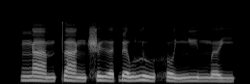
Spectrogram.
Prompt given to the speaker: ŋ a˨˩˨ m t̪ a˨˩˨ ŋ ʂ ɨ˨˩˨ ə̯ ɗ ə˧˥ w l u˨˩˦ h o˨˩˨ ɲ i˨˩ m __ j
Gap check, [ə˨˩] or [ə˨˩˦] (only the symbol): ə˨˩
